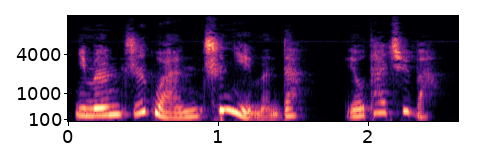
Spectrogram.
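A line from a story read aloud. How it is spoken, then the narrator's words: Laughing. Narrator (Chinese): 王夫人向宝钗等笑道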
